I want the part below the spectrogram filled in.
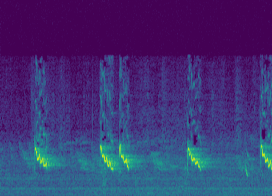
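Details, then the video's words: Yellow white-eye from Lombok, used to lure other birds; clear high descending whistled notes, single or paired, roughly once a second over a faint hum. "Pancingan Kecial Kuning Paling CEPAT Bikin Kecial JOSS NEMPEL"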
